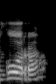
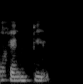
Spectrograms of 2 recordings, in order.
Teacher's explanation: Por ejemplo, tienes la letra G que puede representar al fonema oclusivo velar sonoro o la fricativa velar sorda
